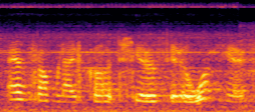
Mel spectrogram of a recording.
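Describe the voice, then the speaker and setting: A man's voice: sits high, level tone, a little fast, vocal fry, noisy background. A man on a rescue helicopter crew, heard over a marine VHF radio, making polite, formal requests in radio procedure talk.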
